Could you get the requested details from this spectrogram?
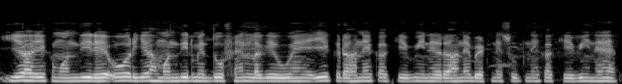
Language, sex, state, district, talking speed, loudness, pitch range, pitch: Hindi, male, Jharkhand, Deoghar, 240 wpm, -17 LUFS, 155-165 Hz, 155 Hz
